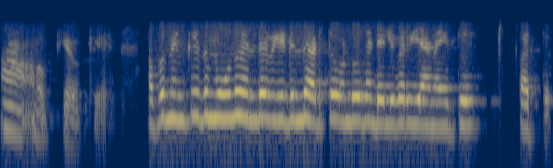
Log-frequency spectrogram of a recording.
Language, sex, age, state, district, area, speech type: Malayalam, female, 18-30, Kerala, Thiruvananthapuram, urban, conversation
